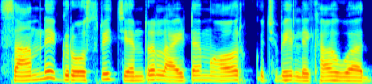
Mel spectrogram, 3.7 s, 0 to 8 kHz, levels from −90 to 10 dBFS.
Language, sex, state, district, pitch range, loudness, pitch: Hindi, male, Jharkhand, Ranchi, 145-165 Hz, -16 LUFS, 150 Hz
